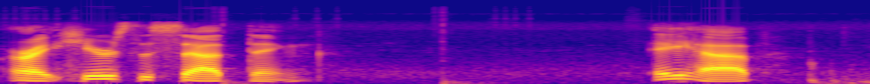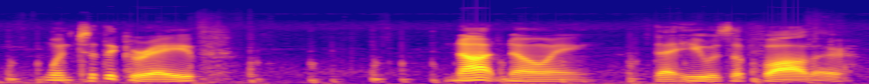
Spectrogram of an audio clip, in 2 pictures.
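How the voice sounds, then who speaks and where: A man hosting a roleplay playthrough with casual game commentary, halting as he thinks aloud. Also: deep voice, clean tone, lo-fi sound. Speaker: gameplay host, roleplayer. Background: soft background game music.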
